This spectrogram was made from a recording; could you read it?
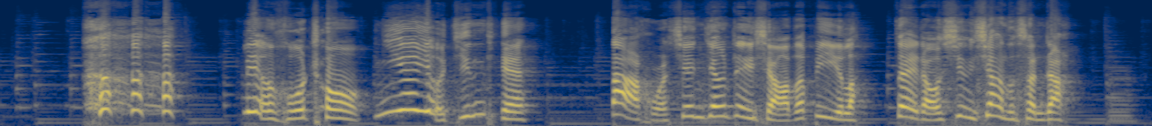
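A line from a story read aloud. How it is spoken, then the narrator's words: Loud mocking laughter. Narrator (Chinese): 青城派方向突然传来了一声哈哈大笑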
